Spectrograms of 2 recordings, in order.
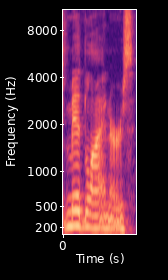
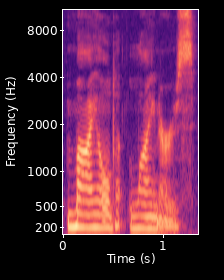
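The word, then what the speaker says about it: Mildliners: A lot of people call these midliners, but they're pronounced mild liners.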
